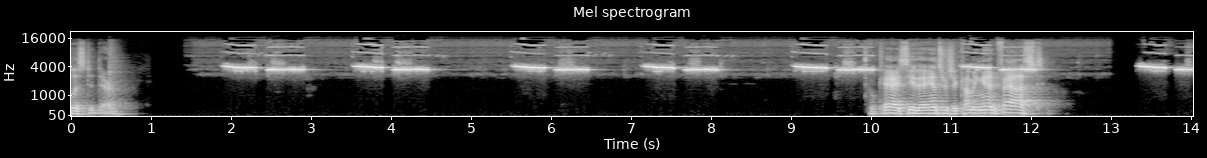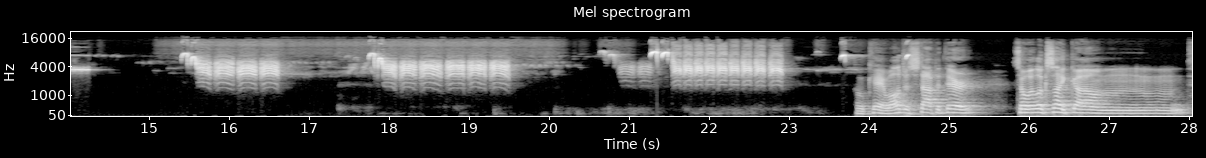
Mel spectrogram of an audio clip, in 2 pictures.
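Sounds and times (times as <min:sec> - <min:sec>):
speech: 0:00.0 - 0:00.7, 0:10.1 - 0:12.3, 0:23.8 - 0:28.0
black-capped chickadee whistling two-note song: 0:01.6 - 0:12.4, 0:13.3 - 0:24.8.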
